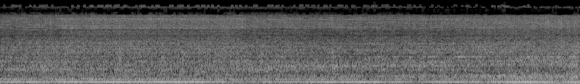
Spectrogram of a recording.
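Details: Plymouth Duster, Mopar Slant 6 225, running off the gas tank after starting on start fluid: even, steady idle with a low smooth thrum, no knocks or misses; normal idle.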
